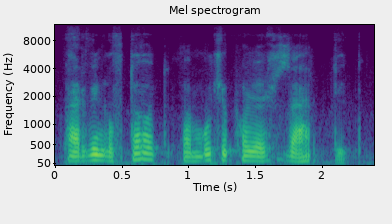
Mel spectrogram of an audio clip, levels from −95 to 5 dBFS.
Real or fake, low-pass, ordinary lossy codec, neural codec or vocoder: fake; 9.9 kHz; Opus, 16 kbps; vocoder, 22.05 kHz, 80 mel bands, Vocos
